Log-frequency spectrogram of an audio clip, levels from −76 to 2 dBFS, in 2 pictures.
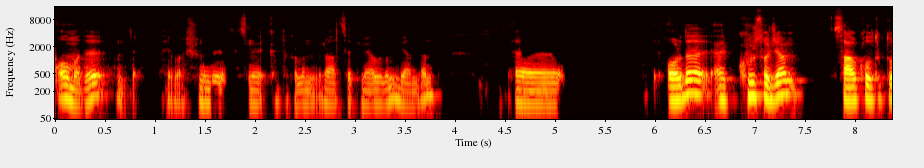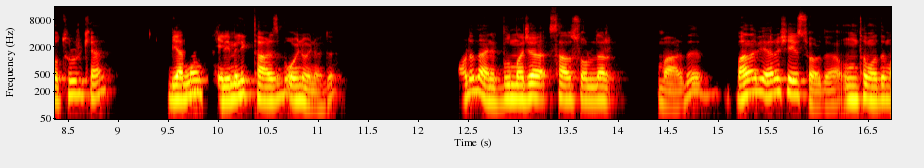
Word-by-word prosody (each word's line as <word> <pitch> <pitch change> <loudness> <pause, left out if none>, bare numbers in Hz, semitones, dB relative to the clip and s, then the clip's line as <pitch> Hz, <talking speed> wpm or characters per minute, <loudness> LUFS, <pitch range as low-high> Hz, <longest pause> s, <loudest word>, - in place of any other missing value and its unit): olmadı. 455 0 -2
Un - - -13
te 485 - -18 0.3
Eyvah, - - -13
şunun 115 -3 -11
bir 110 - -8
sesini 110 -1 -13
kapatalım, 115 -3 -14
rahatsız 105 -2 -12
etmeye 105 - -13
alalım 110 +6 -8
bir - - -6
yandan. 105 +11 -10 0.8
Eee, 110 - -2 1.4
orada, 170 +8 +4
hani, 130 0 -4
kurs 155 0 -2
hocam 170 +5 +2 0.2
sağ 125 0 +3
koltukta 135 +1 0
otururken 170 +6 -3 0.6
bir 140 - +1
yandan 170 +6 +6
kelimelik 145 +7 +2
tarzı 135 +1 +2
bir - - -3
oyun 135 0 +3
oynuyordu. 100 -5 -6 1.1
Orada 165 +11 -2
da, - - +4
hani, 125 -1 0
bulmacasal 140 0 +4
sorular 130 -1 -1 0.5
vardı. 100 +2 -5 0.3
Bana 185 +4 +4
bir 190 - +3
ara 170 +4 +4
şey 185 -3 +3
sordu, 105 -10 -3
unutamadığım 135 0 +1
135 Hz, 145 wpm, -22 LUFS, 120-165 Hz, 1.4 s, yandan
